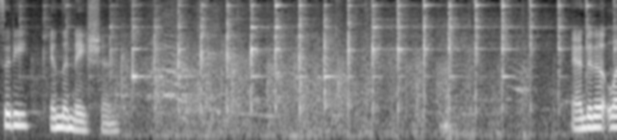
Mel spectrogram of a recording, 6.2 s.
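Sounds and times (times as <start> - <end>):
speech: 0.0 - 1.4, 5.7 - 6.1
people clapping: 0.2 - 5.7
people banging pots: 0.2 - 6.1
people howling: 1.2 - 3.5.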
